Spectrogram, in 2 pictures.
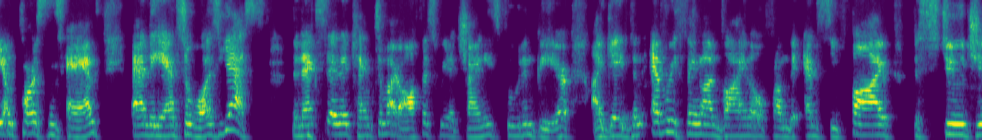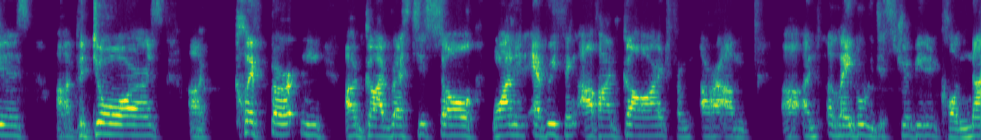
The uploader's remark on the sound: live at last year's indie101 music conference (online)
